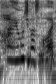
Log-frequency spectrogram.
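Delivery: very high, put-on customer-service greeting; mock-cheery order taker; fake smiling service voice. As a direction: greet customers with an exaggerated forced smile. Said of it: "You could always be smiling".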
